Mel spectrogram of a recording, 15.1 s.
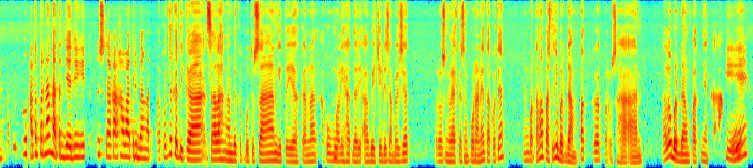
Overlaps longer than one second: none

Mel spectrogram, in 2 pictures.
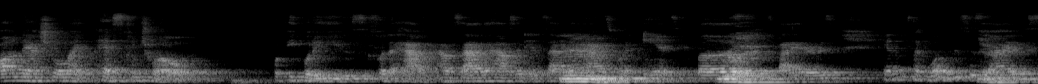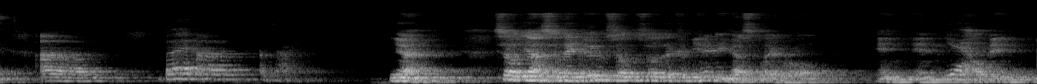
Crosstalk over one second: none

